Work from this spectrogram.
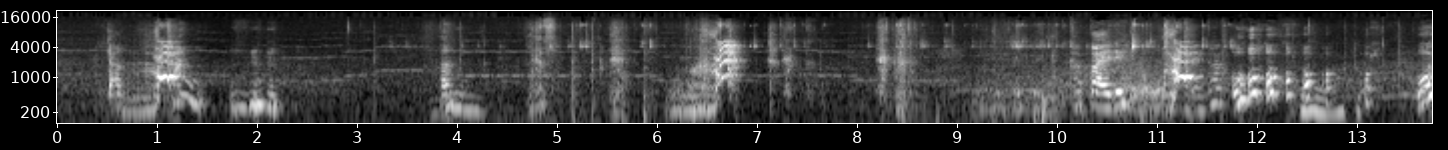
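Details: Toy Poodle playing indoors with its owner, giving short sharp yapping barks in scattered bursts, mixed with excited Korean speech and laughter and faint background music.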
